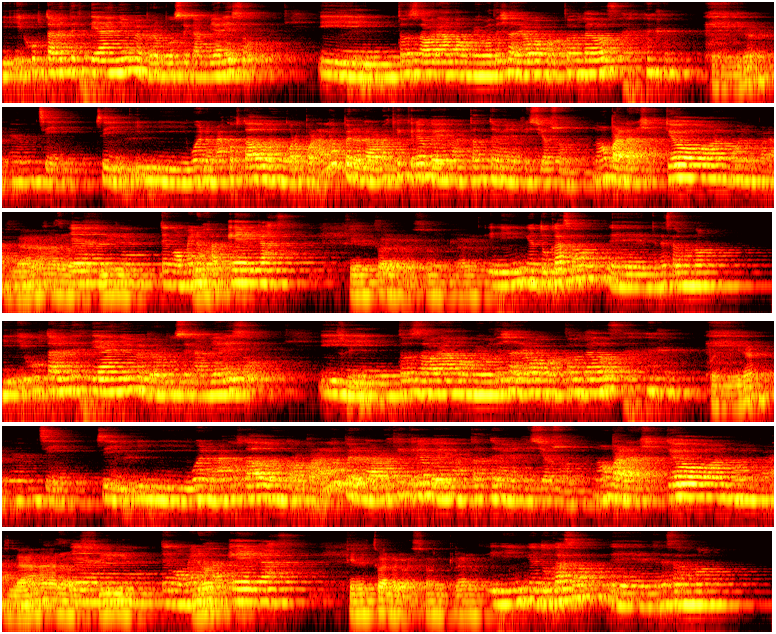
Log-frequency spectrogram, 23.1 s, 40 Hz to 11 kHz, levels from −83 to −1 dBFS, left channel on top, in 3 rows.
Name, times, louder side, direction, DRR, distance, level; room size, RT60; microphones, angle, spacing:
voice 1, 0.0-2.5 3.2-6.7 7.0-7.4 7.7-8.4 8.7-15.7 16.1-18.2 20.3-22.4, left 1 dB, 55° left, -2 dB, 0.6 m, -22 dB
voice 2, 7.1-7.6 15.4-16.7 17.3-17.6 18.9-20.2, right 3 dB, 70° right, 3 dB, 0.4 m, -25 dB
3.0 x 2.7 x 3.0 m, 1.3 s
head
